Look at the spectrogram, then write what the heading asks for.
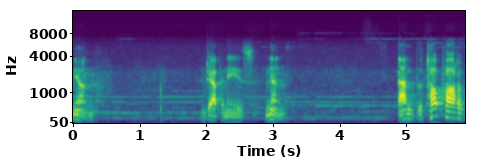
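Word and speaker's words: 念: they have a very interesting sign this it's pronounced n in Japanese nen and the top part of the character uh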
